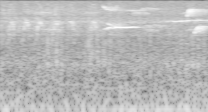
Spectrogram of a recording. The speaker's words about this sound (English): There's the seep, there's the blip. Sometimes they chain the blips together, kind of a blip, blip, blip, blip, blip, blip. Like that. These are mostly white-throated sparrows, so there's a few song sparrows in here.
